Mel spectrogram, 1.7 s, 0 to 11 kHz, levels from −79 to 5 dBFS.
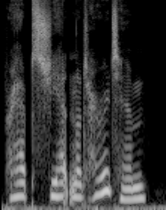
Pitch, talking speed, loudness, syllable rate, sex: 210 Hz, 215 wpm, -19 LUFS, 5.0 syllables/s, female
